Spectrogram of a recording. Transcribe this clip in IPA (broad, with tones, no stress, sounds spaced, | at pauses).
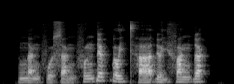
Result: n a˨˩ ŋ f o˨˩˨ s a˨˩˨ ŋ f ə˧˥ ŋ ɗ ɛ˦˥ p̚ l o˧˥ j t̪ʰ aː˧˥ ɗ ə˧˥ j f a˧ ŋ ɗ a˦˥ k̚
